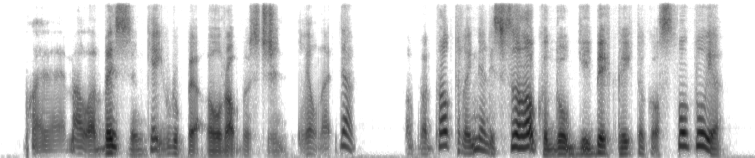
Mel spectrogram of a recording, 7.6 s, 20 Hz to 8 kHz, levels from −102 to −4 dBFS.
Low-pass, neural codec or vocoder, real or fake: 7.2 kHz; codec, 16 kHz in and 24 kHz out, 0.4 kbps, LongCat-Audio-Codec, four codebook decoder; fake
